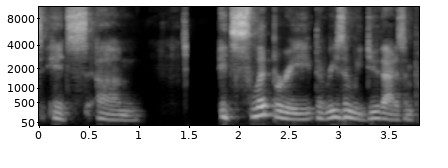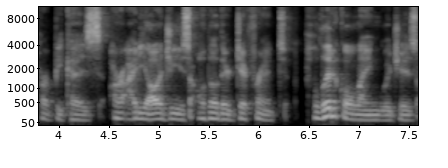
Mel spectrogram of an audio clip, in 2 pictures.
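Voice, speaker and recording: A man's voice: mid-range voice, a little mellow, slightly rough. A man in his thirties, a political science professor, explaining ideas at length in an interview over a video call from a small room, speaking through earphones with a cable mic. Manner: thoughtful, explanatory, builds long lists. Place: small home room with bare wall.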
